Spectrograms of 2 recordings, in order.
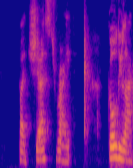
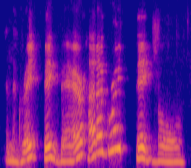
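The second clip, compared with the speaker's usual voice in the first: great big voice; 3 semitones lower, 4 dB louder, slower than usual. A narrator's reading. Big bear line, slow, deep.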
